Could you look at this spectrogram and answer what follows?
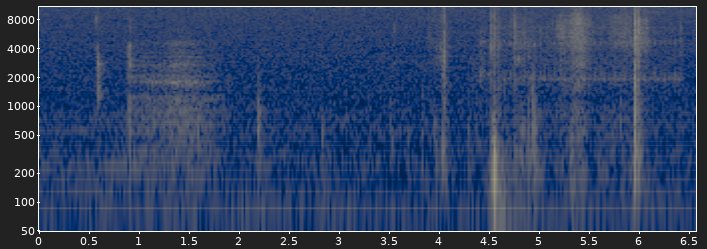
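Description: Quiet handling noises from a hand moving about on a wooden tabletop: a few faint clicks and a soft rustle, then a sharp knock about four and a half seconds in and a lighter one about a second and a half later.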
